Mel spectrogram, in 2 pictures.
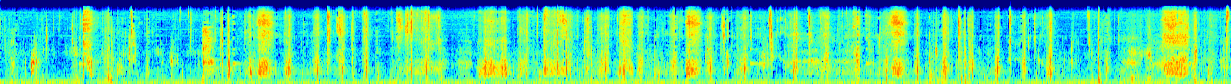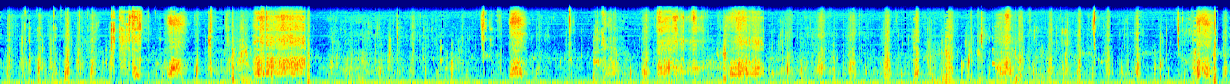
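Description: Close-miked slurping of noodles and chewing, full of quick wet clicks and smacks, with several longer slurps in the middle stretch.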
